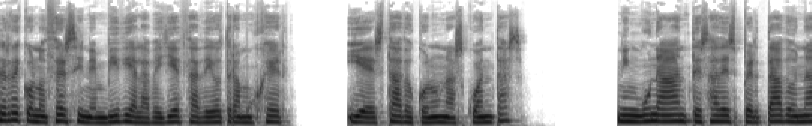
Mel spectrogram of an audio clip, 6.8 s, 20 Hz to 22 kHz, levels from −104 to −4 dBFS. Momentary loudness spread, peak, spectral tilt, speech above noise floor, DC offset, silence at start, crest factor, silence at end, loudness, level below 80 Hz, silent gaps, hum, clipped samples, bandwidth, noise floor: 7 LU; -4 dBFS; -6 dB/octave; over 74 dB; under 0.1%; 0 s; 14 dB; 0 s; -17 LUFS; -52 dBFS; 2.52-2.90 s, 4.62-5.15 s; none; under 0.1%; 16.5 kHz; under -90 dBFS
